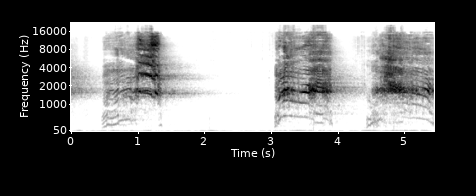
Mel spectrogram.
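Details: A baboon gives loud, harsh, screaming calls with arching harmonics. One drawn-out cry is followed by a pause, then two more strained bursts close together.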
